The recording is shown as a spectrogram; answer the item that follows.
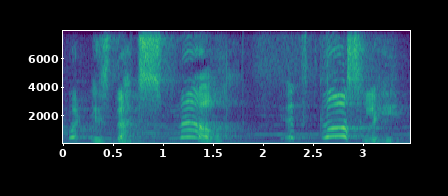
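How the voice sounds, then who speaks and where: High, swooping pompous royal chamberlain pony. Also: male voice, huge pitch swings, extremely slow, full character voice. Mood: disgusted, urgent. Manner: formal, stately, theatrical. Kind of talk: dramatic fan fiction reading. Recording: long hall reverb over music.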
